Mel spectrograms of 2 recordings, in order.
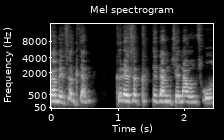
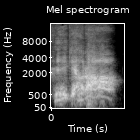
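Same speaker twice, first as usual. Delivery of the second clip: much higher, loud call to repent; revival shout; 10 semitones higher, 7 dB louder, slower than usual. Retold or imitated. Preacher imitating revival meetings, shouting repent. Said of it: "모여서 뭐 집회도 하고 그러면".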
